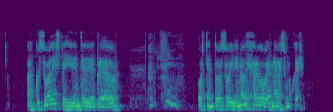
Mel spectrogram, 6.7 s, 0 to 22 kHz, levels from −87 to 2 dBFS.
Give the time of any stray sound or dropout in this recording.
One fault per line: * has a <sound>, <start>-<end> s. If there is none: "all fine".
* has a sneeze, 2.6-3.7 s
